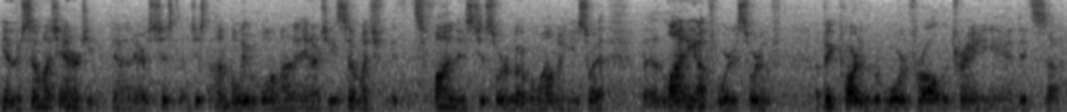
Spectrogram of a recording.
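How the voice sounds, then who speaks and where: A man with a very deep, low pitch talks at a fairly quick pace. Audible room echo and noticeable background noise fill the recording. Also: fairly even intonation. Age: 60s. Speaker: senior marathon runner. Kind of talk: casual talk to camera. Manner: halting, many fillers.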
